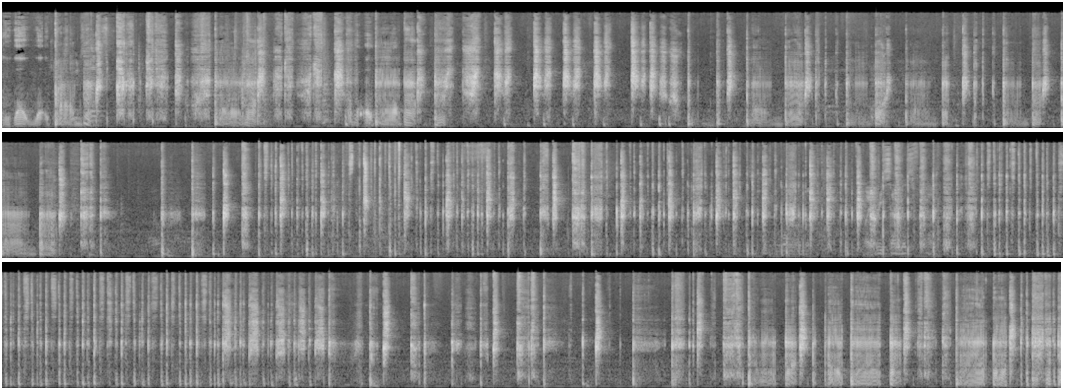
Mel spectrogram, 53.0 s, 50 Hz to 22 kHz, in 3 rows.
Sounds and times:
Beatboxing: 0.0s - 19.6s, 20.2s - 53.0s.

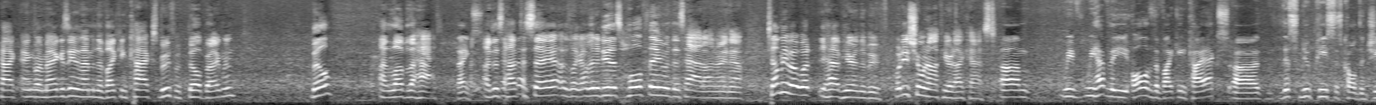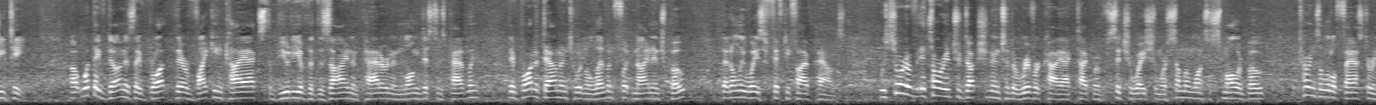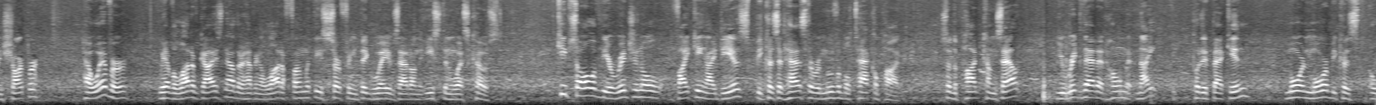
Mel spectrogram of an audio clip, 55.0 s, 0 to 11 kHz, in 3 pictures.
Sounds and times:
Speech: 0.0s - 3.2s, 5.0s - 18.7s, 19.3s - 37.2s, 37.8s - 43.4s, 44.1s - 55.0s.

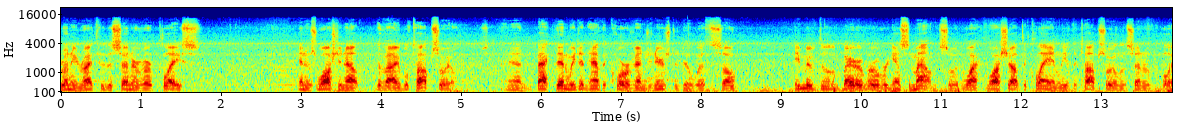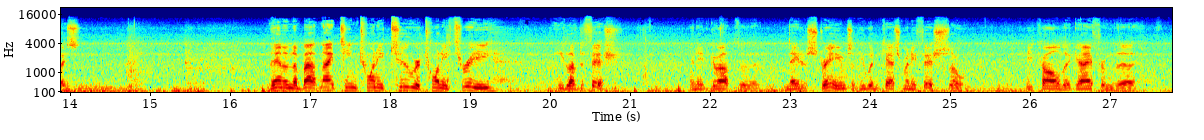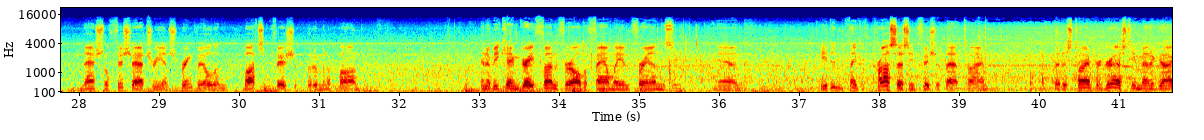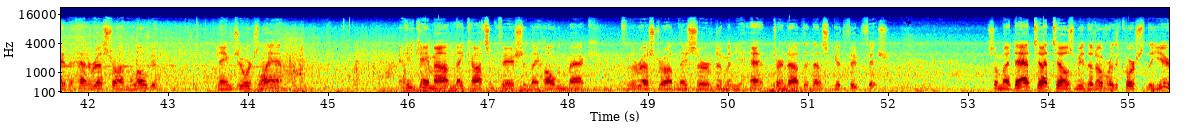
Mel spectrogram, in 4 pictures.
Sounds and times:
Speech: 0.0s - 1.8s, 3.0s - 8.5s, 9.2s - 14.2s, 16.5s - 19.5s, 20.1s - 20.9s, 21.7s - 25.2s, 26.0s - 27.4s, 28.0s - 31.6s, 33.0s - 36.4s, 37.3s - 39.4s, 40.2s - 43.0s, 43.6s - 44.6s, 45.9s - 52.0s, 53.2s - 55.5s.

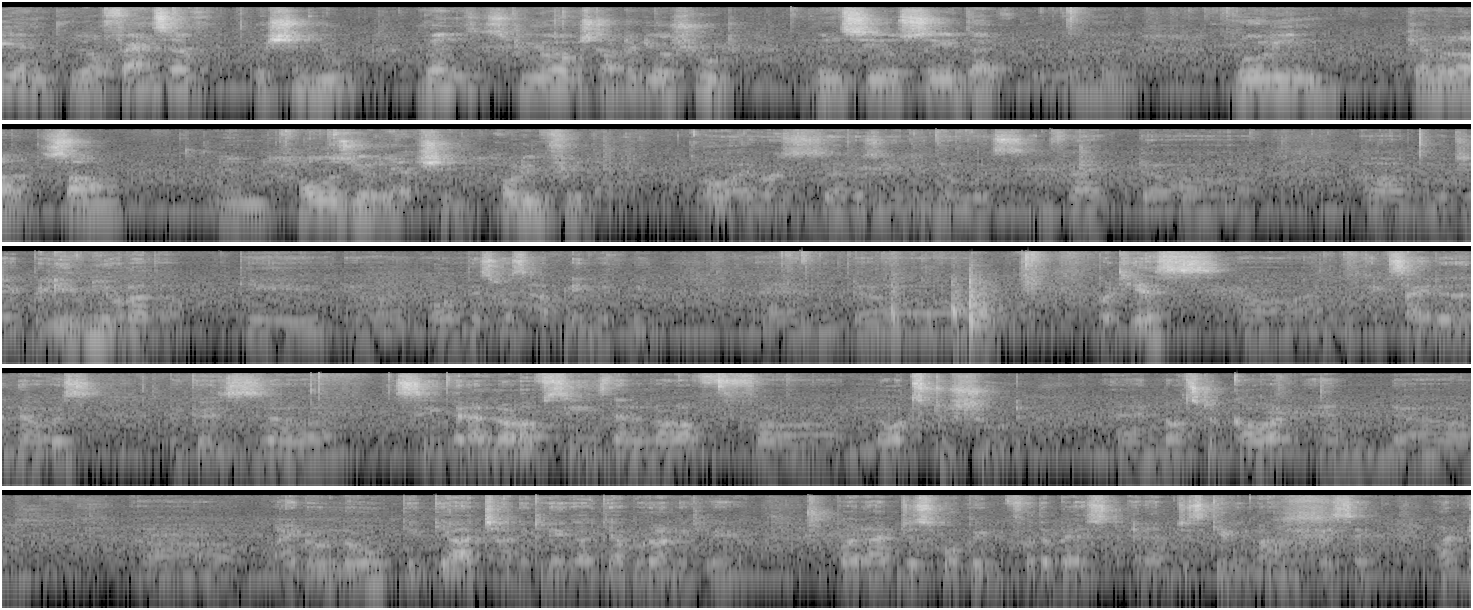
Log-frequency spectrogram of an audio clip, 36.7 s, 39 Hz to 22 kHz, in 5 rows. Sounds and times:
Speech: 0.0s - 36.7s.

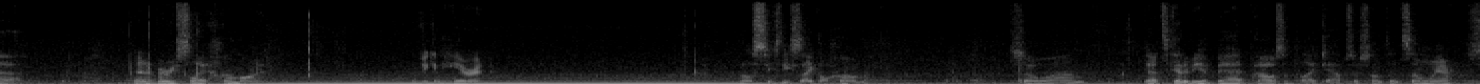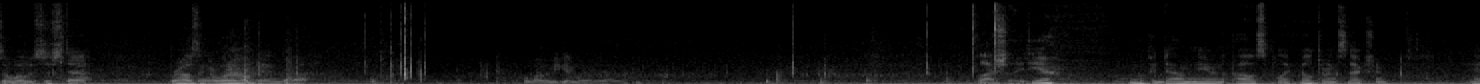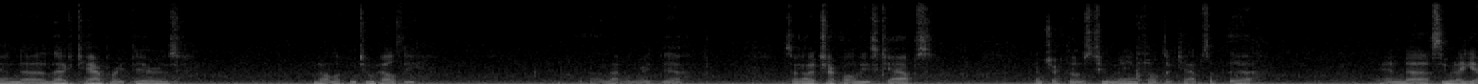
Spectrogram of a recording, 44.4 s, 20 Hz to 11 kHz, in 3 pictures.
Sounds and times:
Speech: 0.0s - 0.3s, 1.3s - 2.8s, 4.1s - 5.0s, 7.4s - 8.8s, 10.1s - 15.8s, 16.5s - 18.0s, 20.0s - 21.1s, 24.6s - 28.8s, 29.5s - 31.6s, 32.7s - 33.9s, 35.4s - 36.6s, 37.4s - 39.0s, 39.9s - 42.3s, 43.4s - 44.3s.

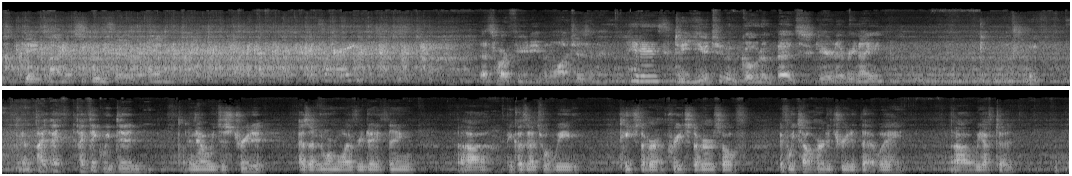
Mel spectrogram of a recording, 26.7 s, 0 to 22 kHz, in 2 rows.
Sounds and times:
Television: 0.0s - 26.6s.

